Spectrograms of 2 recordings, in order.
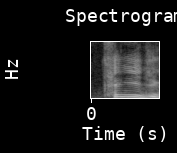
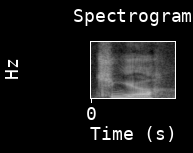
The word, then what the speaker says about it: Qing: 왜냐하면 영어 걔네들이 QING 써놓고 칭이라고 그러지 Q를 써놓고 칭이라고 지들끼리 약속을 해서 그러지 영어는 그런 음가가 없거든. 킹이지 그게 무슨 칭이야 발음 읽을 때.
